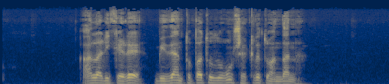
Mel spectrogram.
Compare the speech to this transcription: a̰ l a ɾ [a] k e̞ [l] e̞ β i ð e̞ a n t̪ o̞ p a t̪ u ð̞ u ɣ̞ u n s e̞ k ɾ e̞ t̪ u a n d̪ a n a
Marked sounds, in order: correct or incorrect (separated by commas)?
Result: incorrect, incorrect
